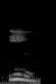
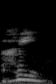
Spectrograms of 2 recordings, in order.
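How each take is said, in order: First: The word begins directly with a vowel. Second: The word begins with a breathy h-like sound. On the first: It is read as written in Portuguese. "Eu pronuncio como está escrito hin" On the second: This is how some other people read it. "Algumas pessoas pronunciam rim"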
